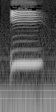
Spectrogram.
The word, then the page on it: yi: 1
